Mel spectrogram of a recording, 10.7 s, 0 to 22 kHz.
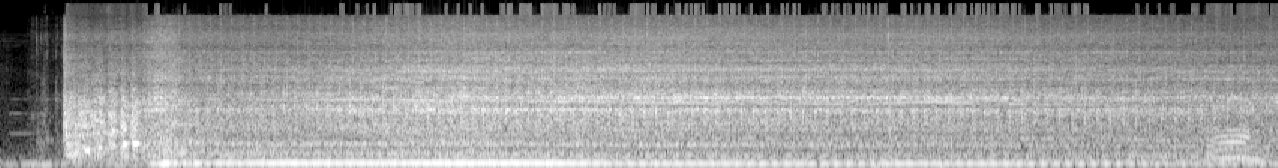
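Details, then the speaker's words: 2004 Ford Explorer engine, suspected oil starvation damage, restarted after topping up oil (still about a quart low): settles to steady idle with a light, fast rattle on top that shouldn't be there; upper end rattle, cause suspected, not confirmed. "That's not what this engine's supposed to sound like. It's like a still rattly sensation going on here."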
